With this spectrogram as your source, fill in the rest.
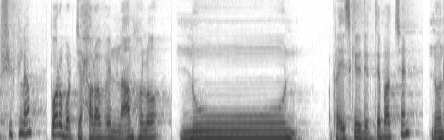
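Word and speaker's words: نون: আপনারা জিহ্বার আগাটা তার বরাবর উপরে তালুর সঙ্গে লাগিয়ে উচ্চারণ করুন এবং আমার সাথে বলুন নুন। আবার বলুন নুন।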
